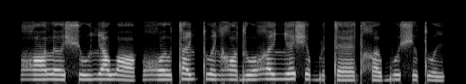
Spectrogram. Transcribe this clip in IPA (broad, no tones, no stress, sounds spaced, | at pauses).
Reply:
ʁ ɒ l ə ʃ u ʎ ɑ w ɒ | ʁʷ ɪ u̯ t ɑ ʎ tʷ ɑ ʎ ʁ ɔ d u ʁ ɛ ʎ ɛ ʃ ə b ɪ t ɛ d χ ə u̯ b u ʃ ɪ tʷ ə i̯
